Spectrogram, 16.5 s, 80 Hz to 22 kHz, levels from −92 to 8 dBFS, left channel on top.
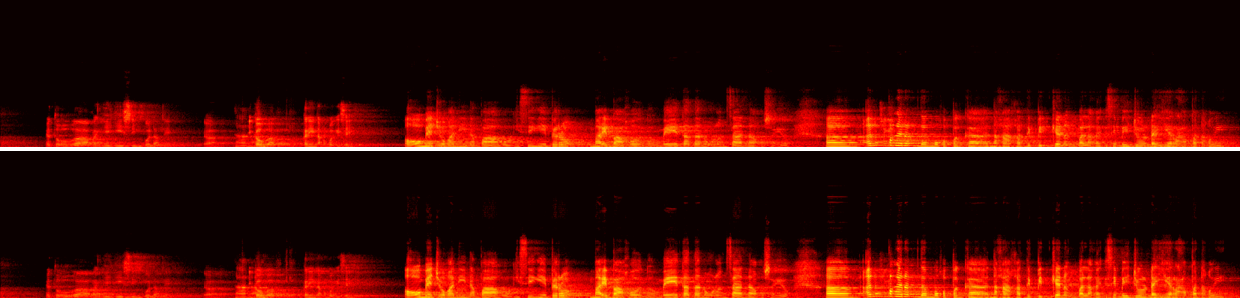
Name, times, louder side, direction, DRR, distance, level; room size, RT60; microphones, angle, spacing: voice 1, 0.7-2.3 2.7-2.9 3.4-3.7 4.0-4.8 11.5-11.9, left 2 dB, 35° left, 1 dB, 3.2 m, -41 dB
voice 2, 5.4-16.3, right 3 dB, 35° right, 5 dB, 1.8 m, -30 dB
28.5 x 26.5 x 7.2 m, 2.3 s
head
